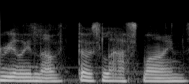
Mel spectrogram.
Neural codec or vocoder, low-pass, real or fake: none; 7.2 kHz; real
